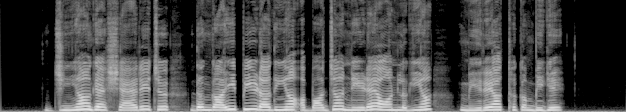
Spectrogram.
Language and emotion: Dogri, fearful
